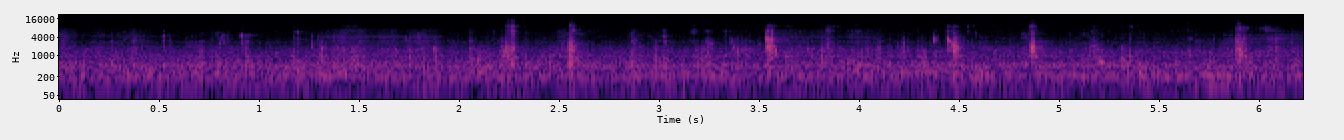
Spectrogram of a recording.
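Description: Close-up eating sounds: chewing with irregular sharp wet clicks and crunches, a few every second or so.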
